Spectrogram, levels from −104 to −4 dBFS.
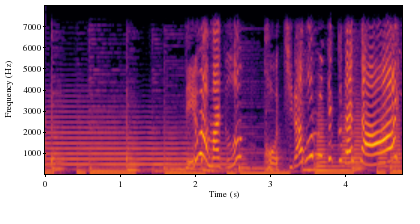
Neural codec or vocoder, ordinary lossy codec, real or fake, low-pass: none; Opus, 64 kbps; real; 7.2 kHz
